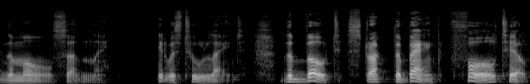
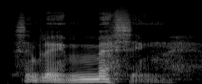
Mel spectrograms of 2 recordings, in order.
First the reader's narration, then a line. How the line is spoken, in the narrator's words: he went on dreamily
